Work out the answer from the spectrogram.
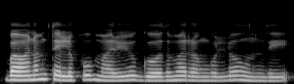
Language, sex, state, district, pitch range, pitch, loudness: Telugu, female, Telangana, Hyderabad, 180-205 Hz, 195 Hz, -18 LUFS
